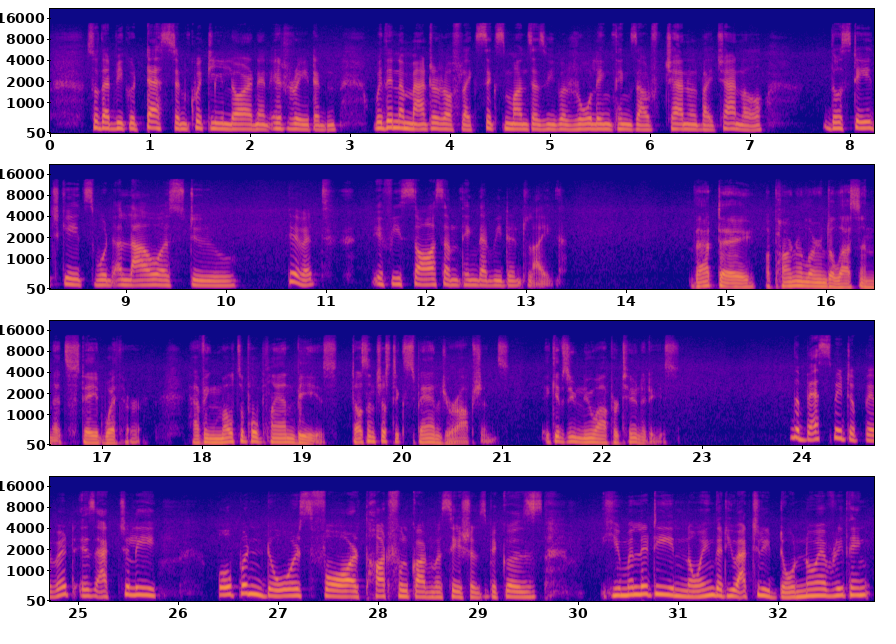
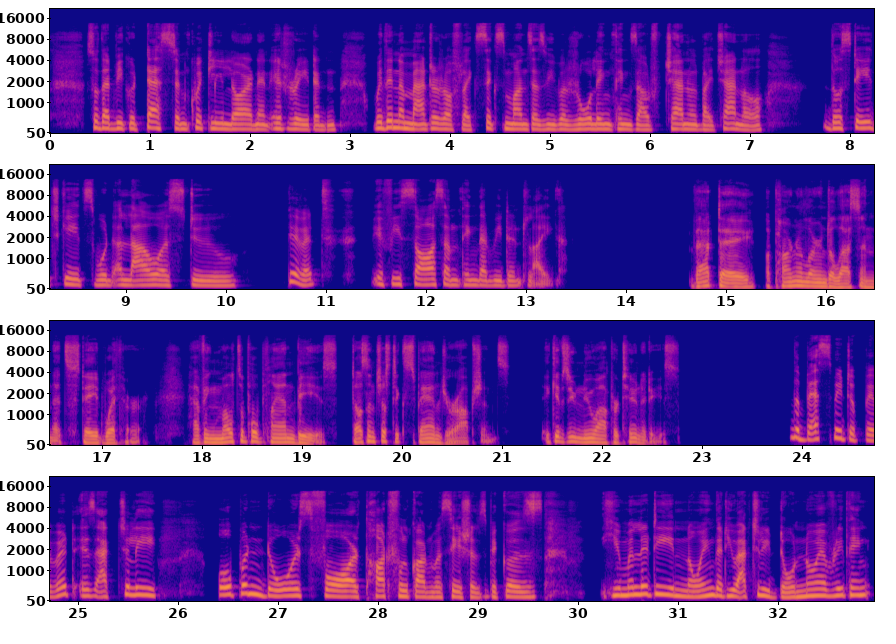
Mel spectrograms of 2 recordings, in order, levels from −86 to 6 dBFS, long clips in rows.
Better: second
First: hiss; faint; throughout; 30 dB below the speech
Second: none

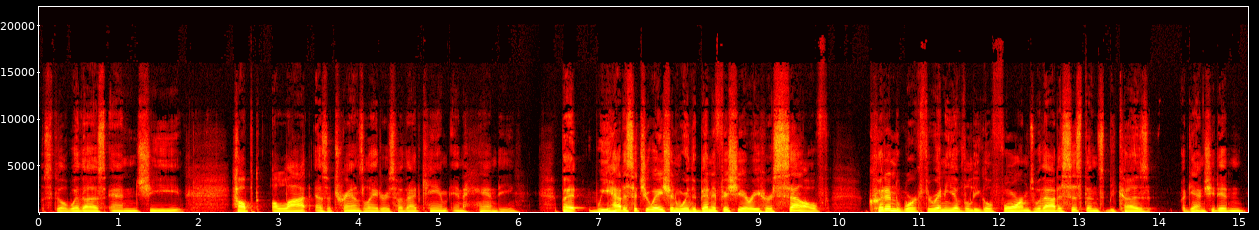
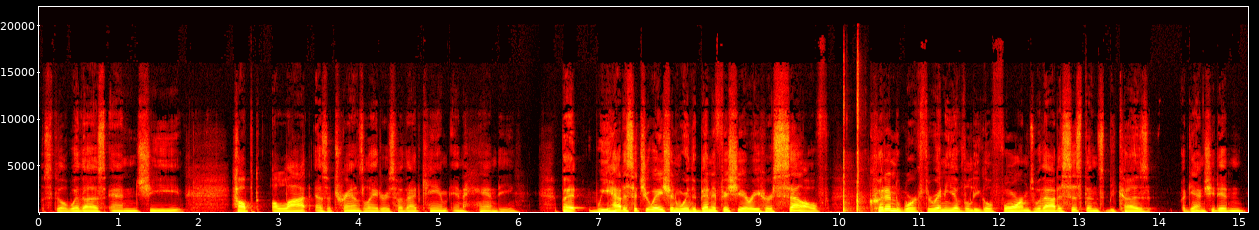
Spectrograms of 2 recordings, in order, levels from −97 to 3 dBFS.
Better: first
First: none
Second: door banging; noticeable; at 10 s; peak 5 dB below the speech

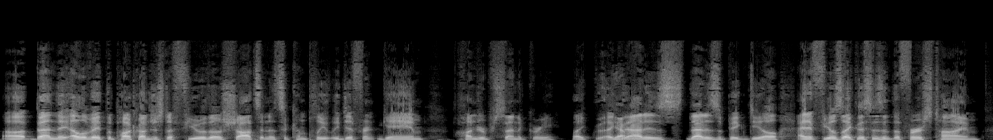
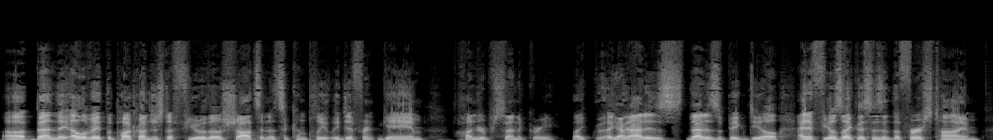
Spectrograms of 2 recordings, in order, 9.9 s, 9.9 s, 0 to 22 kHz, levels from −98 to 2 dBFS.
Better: neither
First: garbled, watery; slightly; nothing above 15.5 kHz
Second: garbled, watery; slightly; nothing above 15.5 kHz

